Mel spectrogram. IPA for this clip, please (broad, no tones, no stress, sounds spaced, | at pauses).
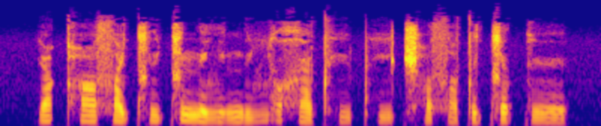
i qʰ ɔ sˤ a cʰ ɨ c ə n e lʲ e ŋ ɨ ʎ ɔ x a tʰ i pʰ i t͡ʃʰ ʏ sˤ i tˤ ʏ c ə k ʏ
